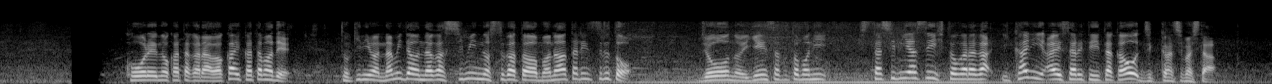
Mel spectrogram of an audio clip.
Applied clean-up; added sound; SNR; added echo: none; none; none; none.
